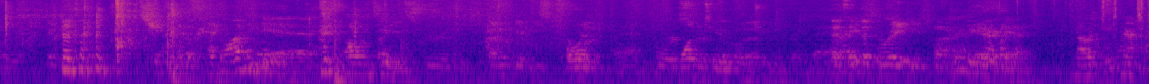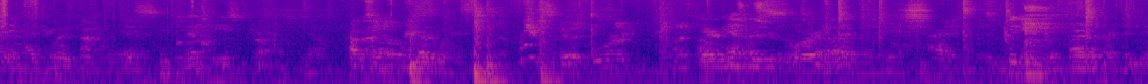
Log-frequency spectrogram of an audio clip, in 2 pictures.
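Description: Playing cards rustle softly as they are shuffled in a player's hands.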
